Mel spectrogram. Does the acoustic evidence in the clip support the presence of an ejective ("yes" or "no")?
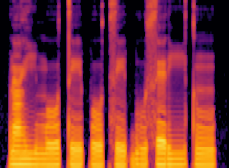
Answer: no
